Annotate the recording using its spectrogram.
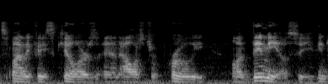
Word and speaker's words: Crowley: The proper pronunciation is Crowley, but...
